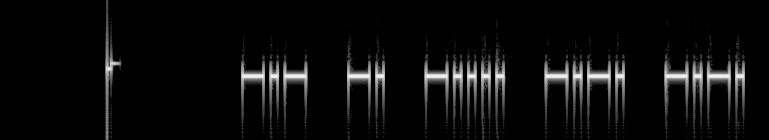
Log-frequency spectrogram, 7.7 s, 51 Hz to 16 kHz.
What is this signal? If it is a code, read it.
Morse code, heard as a keyed tone, about 17 wpm, spaced as for 12 wpm, 700 Hz. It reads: KN6CC
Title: USA Call Signs - 5 Characters - 2x Character Spacing - 17wpm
